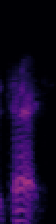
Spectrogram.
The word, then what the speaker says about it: ATAC: So we formed a group called Avenging the Ancestors Coalition, ATAC, and we pronounce it attack.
